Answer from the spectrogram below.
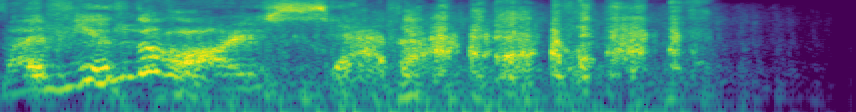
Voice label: Female Wasp Attack; Принцесса Хухуран; Hearthstone: датамайн обновления 5.0

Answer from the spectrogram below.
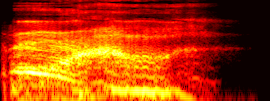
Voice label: Female Bear Death

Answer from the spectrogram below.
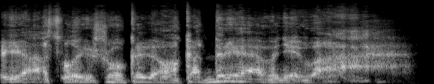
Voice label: Male Arakkoa Play

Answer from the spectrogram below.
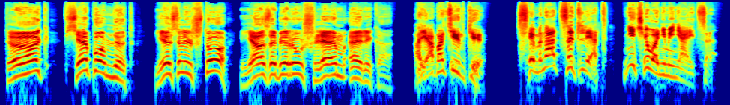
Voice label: Pissed; LostVikingsBase

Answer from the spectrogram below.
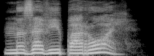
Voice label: Female Human Play

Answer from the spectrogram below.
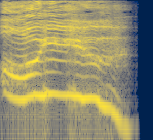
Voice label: Female Orc Death; Hearthstone; датамайн обновления 5.0

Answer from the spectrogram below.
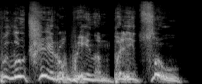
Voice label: Female Orc Attack

